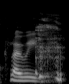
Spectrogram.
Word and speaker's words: Chloë: a Chloe my name is my name is Chloe okay like people the biggest people so yeah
